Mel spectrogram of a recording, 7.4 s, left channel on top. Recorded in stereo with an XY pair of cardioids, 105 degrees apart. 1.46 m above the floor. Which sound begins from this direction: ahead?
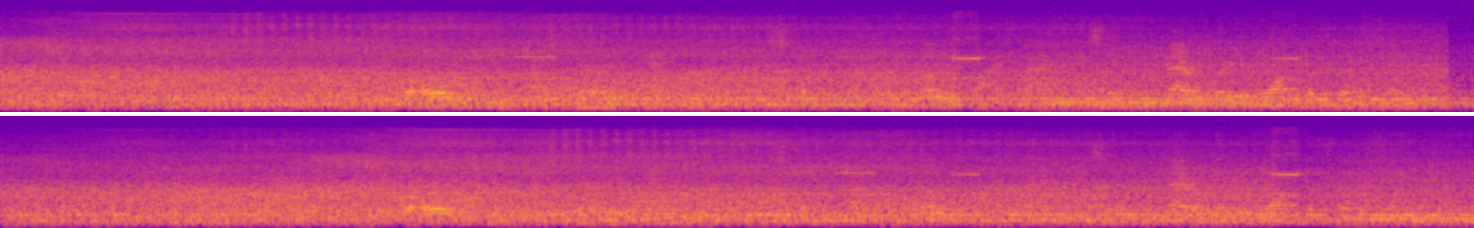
A man speaking, at 2.0 s.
